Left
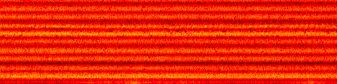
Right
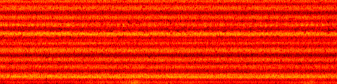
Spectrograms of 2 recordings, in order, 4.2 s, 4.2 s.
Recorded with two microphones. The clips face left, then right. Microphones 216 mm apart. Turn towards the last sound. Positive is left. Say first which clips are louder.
# right 1 dB
turn(degrees=-10)  # may be behind; listen again after turning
